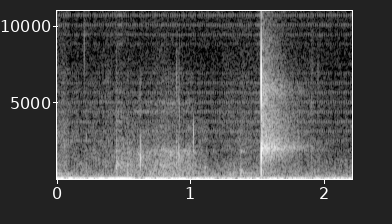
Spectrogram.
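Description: A single sharp click of a whiteboard marker being handled, about one and a half seconds in, over faint room tone.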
